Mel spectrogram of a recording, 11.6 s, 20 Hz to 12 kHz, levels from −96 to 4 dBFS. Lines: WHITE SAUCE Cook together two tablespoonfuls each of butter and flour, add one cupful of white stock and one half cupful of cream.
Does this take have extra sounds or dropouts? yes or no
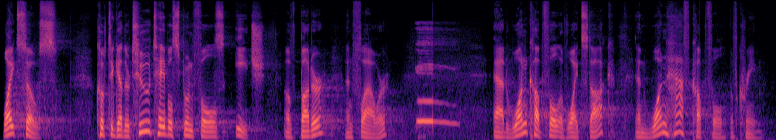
yes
